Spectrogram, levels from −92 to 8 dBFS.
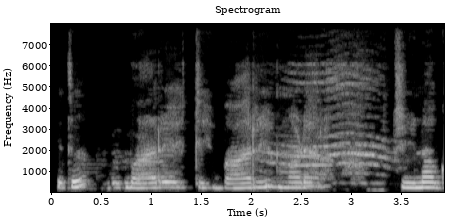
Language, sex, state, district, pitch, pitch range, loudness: Kannada, female, Karnataka, Belgaum, 245 Hz, 230-265 Hz, -20 LUFS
